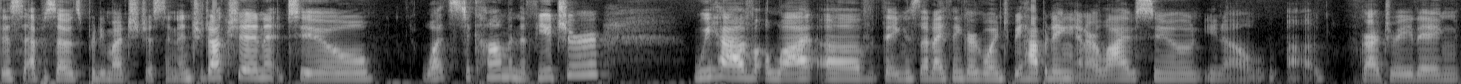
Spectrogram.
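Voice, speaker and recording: In a very clean recording with a silent background, a woman with a normal speaking voice and medium pitch talks at a moderate pace, her intonation fairly even and her loudness swinging widely. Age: 20s. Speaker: YouTuber and podcast co-host. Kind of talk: casual chat.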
